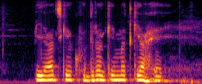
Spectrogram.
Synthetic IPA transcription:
pijaːd͡ʒkekʰʊd̪ɾəkiːmət̪kjaːɦɛː

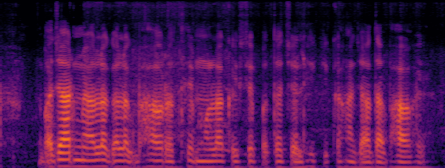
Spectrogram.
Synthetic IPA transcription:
ba̰ːd͡ʒaːɾmẽələɡələɡ̚bʱaːʋɾət̪ʰemolakəɪsepə̰t̪at͡ʃə̰lekikəɦãd͡ʒjaːd̪abʱaːwɦɛː

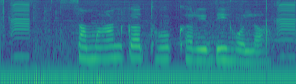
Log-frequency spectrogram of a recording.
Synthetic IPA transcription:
sɐmaːnkat̪ʰoːxʰɐɾiːd̪iɦoːlaː

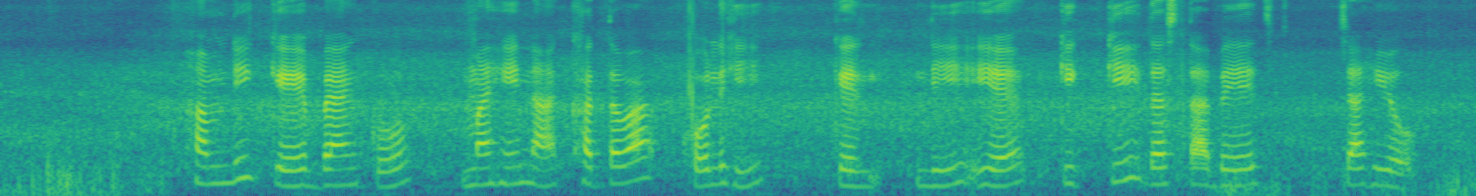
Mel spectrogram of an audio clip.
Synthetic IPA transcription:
həmnikebɛ̃ːŋkːo | məɦiːnakʰət̪wa | kʰoːlɦi | ke | lije | kikːid̪əst̪abeːd͡ʒ | t͡ʃaːɦijoː

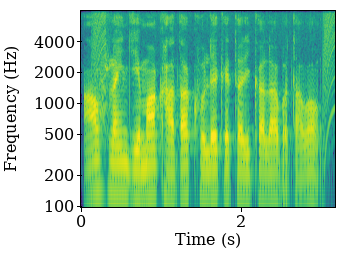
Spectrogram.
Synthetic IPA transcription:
aflaind͡ʒemãkʰat̪akʰoleket̪əɾikalabə̰t̪aʋao̰

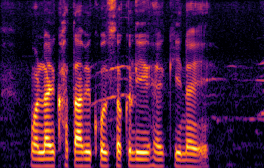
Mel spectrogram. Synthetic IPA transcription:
ɔnlaɪnkʰət̪abʱikʰod͡ʒsəkliɦekinəj

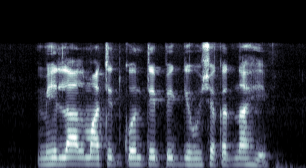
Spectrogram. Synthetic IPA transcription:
miːlalmat̪iːt̪kont̪epik̚ɡʱeuːɕəkət̪naɦi

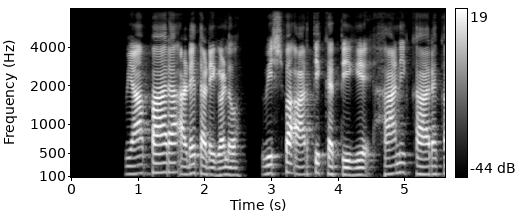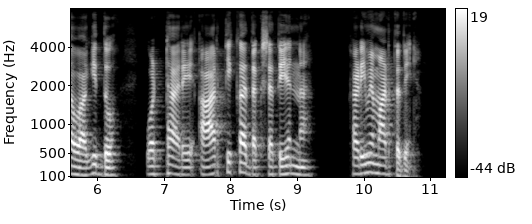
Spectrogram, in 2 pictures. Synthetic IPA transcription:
ʋjaːpaːɾɐʔɐɽɛt̪ɐɽɛɡɐɭu | ʋiʃʋɐʔaːɾt̪ʰikɐt̪ːiɡe̞haːnikaːɾɐkɐʋaːɡid̪ːu | ɔʈːaːɾe̞ʔaːɾt̪ʰikɐd̪ɐkʂɐt̪ɛjɐnːu | kɐɽimemaːɽt̪ɐd̪e̞̰

